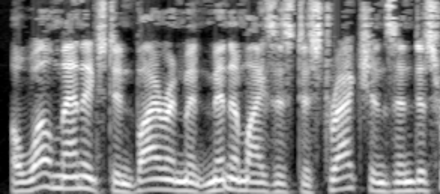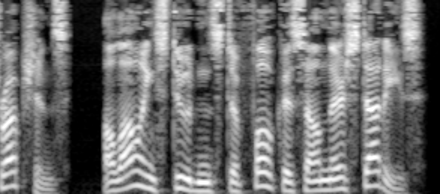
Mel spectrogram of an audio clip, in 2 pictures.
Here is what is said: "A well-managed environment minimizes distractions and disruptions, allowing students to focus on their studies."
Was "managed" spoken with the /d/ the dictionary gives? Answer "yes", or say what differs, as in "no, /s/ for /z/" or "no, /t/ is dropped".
yes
